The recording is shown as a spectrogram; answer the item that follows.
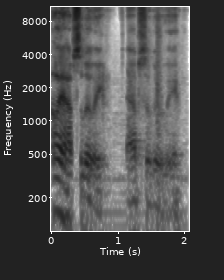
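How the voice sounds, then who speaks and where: A man who plays in a tabletop game, rambling through his thoughts with halting restarts and lots of "like". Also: low-pitched, very animated, soft background music. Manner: rambling, halting, many fillers. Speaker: player. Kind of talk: casual post-game chat.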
